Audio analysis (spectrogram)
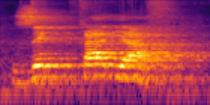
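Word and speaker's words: זכריה: A pronúncia do Zacarias no hebraico, eu creio que seja isso, Zecariah. Essa é a pronúncia. Como tem um R no final, puxa um pouquinho aí da pigarra. Zecariah.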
